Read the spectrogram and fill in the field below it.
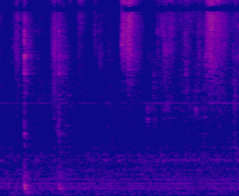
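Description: Water pours into a pot.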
